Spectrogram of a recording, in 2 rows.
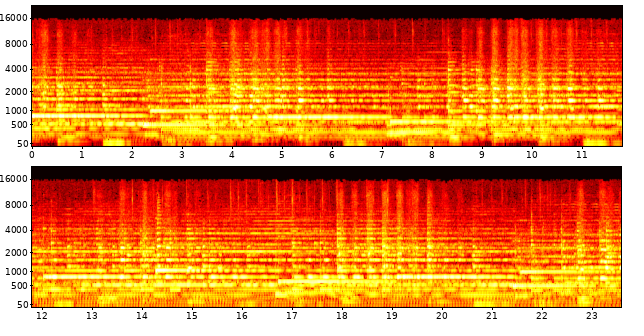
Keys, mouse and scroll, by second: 18.2 double click.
